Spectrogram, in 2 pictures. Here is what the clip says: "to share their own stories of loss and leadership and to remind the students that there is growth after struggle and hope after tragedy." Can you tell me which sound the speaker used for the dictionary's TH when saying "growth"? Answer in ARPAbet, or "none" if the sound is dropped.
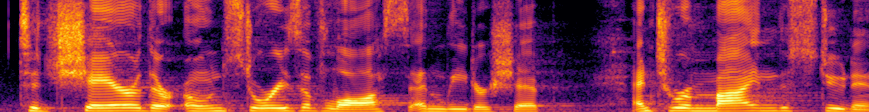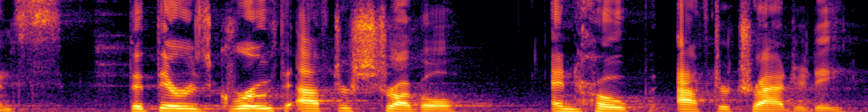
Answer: TH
